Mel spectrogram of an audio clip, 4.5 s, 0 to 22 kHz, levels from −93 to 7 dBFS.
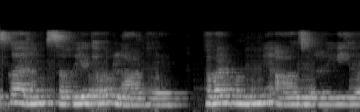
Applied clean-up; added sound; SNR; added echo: neural separator model SepFormer DNS4.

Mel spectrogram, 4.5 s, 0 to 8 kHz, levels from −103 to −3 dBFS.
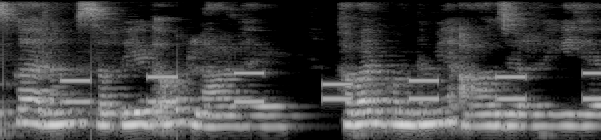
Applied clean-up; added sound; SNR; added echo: classical method WPE with log-MMSE.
